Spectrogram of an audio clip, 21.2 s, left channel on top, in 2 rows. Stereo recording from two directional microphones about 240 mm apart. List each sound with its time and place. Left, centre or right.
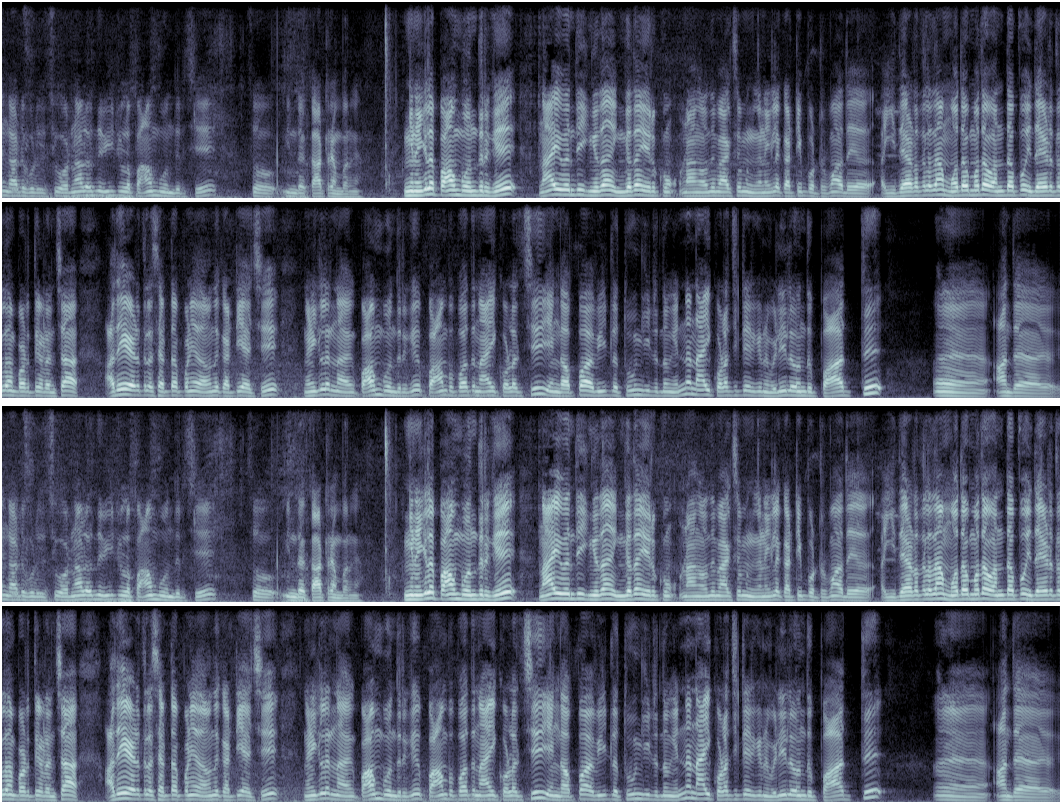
0.0 s speech: centre
2.8 s speech: right
3.1 s speech: centre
